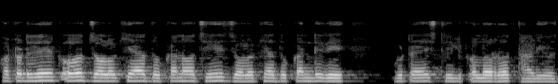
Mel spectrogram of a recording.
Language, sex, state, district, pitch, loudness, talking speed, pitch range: Odia, male, Odisha, Malkangiri, 150 Hz, -17 LUFS, 170 wpm, 150-160 Hz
